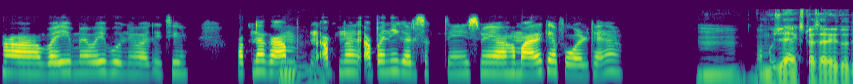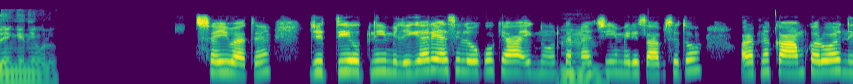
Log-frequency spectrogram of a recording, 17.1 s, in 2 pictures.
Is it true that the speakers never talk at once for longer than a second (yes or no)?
yes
